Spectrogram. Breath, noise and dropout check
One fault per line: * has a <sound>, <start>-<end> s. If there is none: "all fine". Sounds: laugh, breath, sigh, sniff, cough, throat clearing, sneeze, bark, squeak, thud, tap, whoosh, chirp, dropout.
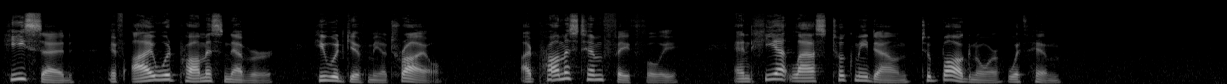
all fine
